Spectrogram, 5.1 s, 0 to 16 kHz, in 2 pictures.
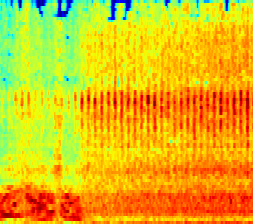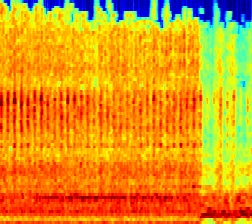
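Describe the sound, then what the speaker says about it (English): A 1962 Arnoux W30B French vineyard tractor with a four-cylinder diesel engine, idling with a steady, loud knocking chug close by, briefly overlaid by a voice at the start and end. "Arnoux W30B, diesel, 1962. French Vineyard tractor with a 4-cylinder"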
